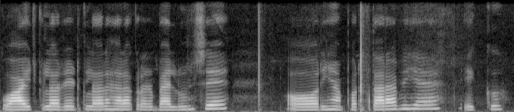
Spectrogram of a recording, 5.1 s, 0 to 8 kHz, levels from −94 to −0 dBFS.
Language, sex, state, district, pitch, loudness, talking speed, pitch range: Hindi, female, Jharkhand, Palamu, 215 Hz, -23 LUFS, 175 wpm, 210-235 Hz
